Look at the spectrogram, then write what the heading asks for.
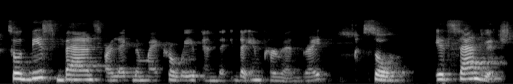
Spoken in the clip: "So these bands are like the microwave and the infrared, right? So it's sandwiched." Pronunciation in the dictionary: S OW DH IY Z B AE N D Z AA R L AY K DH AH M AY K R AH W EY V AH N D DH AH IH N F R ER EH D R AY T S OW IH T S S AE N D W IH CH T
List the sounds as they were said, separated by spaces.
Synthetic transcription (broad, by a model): S OW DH IY S B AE N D S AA R L AY K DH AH M AY K R AH W EY V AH N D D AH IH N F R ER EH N R AY T S OW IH T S S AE N D W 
